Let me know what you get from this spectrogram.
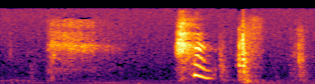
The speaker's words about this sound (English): Did I hear the front door slam? Was that wonderful, wonderful sound Agnes making her final exit from my life?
